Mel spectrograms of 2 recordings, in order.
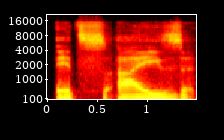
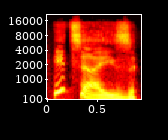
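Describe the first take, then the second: First: It is said in his ordinary speaking voice. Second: It is said in a put-on Italian-style character voice. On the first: The speaker calls it wrong. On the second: The speaker calls it right.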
